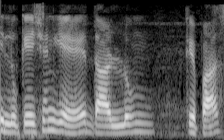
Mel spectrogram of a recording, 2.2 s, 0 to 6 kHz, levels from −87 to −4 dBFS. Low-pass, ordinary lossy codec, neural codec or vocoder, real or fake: 5.4 kHz; AAC, 24 kbps; none; real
